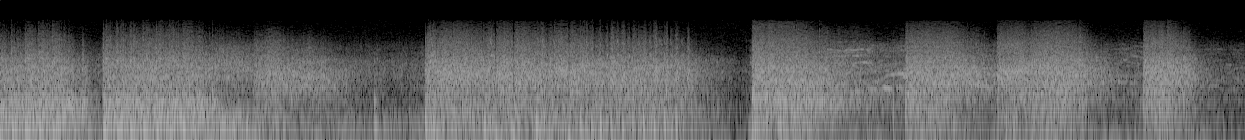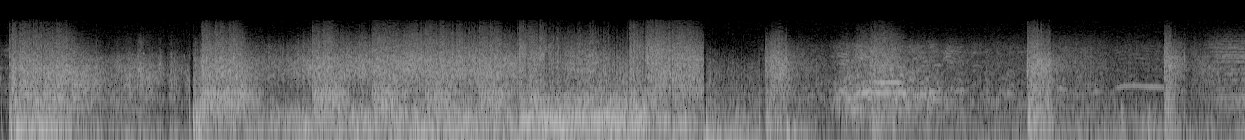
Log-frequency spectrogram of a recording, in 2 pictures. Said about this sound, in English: A tank and machine gun skirmish was waged at the foot of the Eiffel Tower.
